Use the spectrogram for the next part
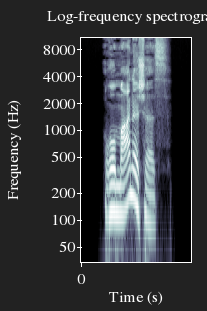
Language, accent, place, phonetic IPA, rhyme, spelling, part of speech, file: German, Germany, Berlin, [ʁoˈmaːnɪʃəs], -aːnɪʃəs, romanisches, adjective, De-romanisches.ogg
- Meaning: strong/mixed nominative/accusative neuter singular of romanisch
